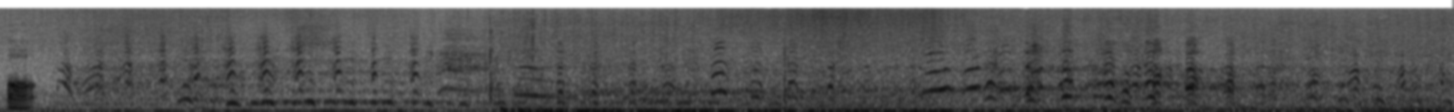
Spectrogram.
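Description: A swarm of bats squeaks.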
